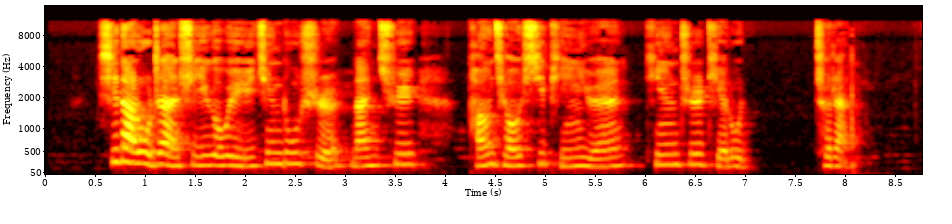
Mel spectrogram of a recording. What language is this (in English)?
Chinese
